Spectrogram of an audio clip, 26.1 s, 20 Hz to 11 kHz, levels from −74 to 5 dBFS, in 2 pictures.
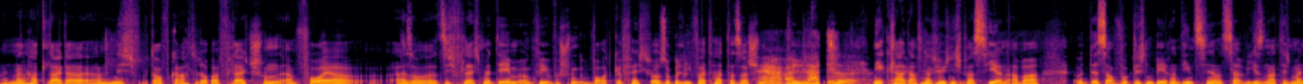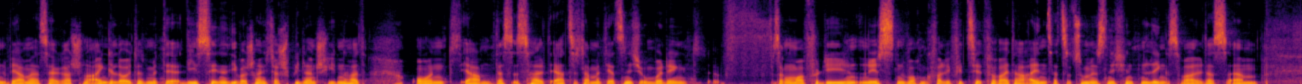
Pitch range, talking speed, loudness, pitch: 90-105 Hz, 220 wpm, -17 LUFS, 95 Hz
